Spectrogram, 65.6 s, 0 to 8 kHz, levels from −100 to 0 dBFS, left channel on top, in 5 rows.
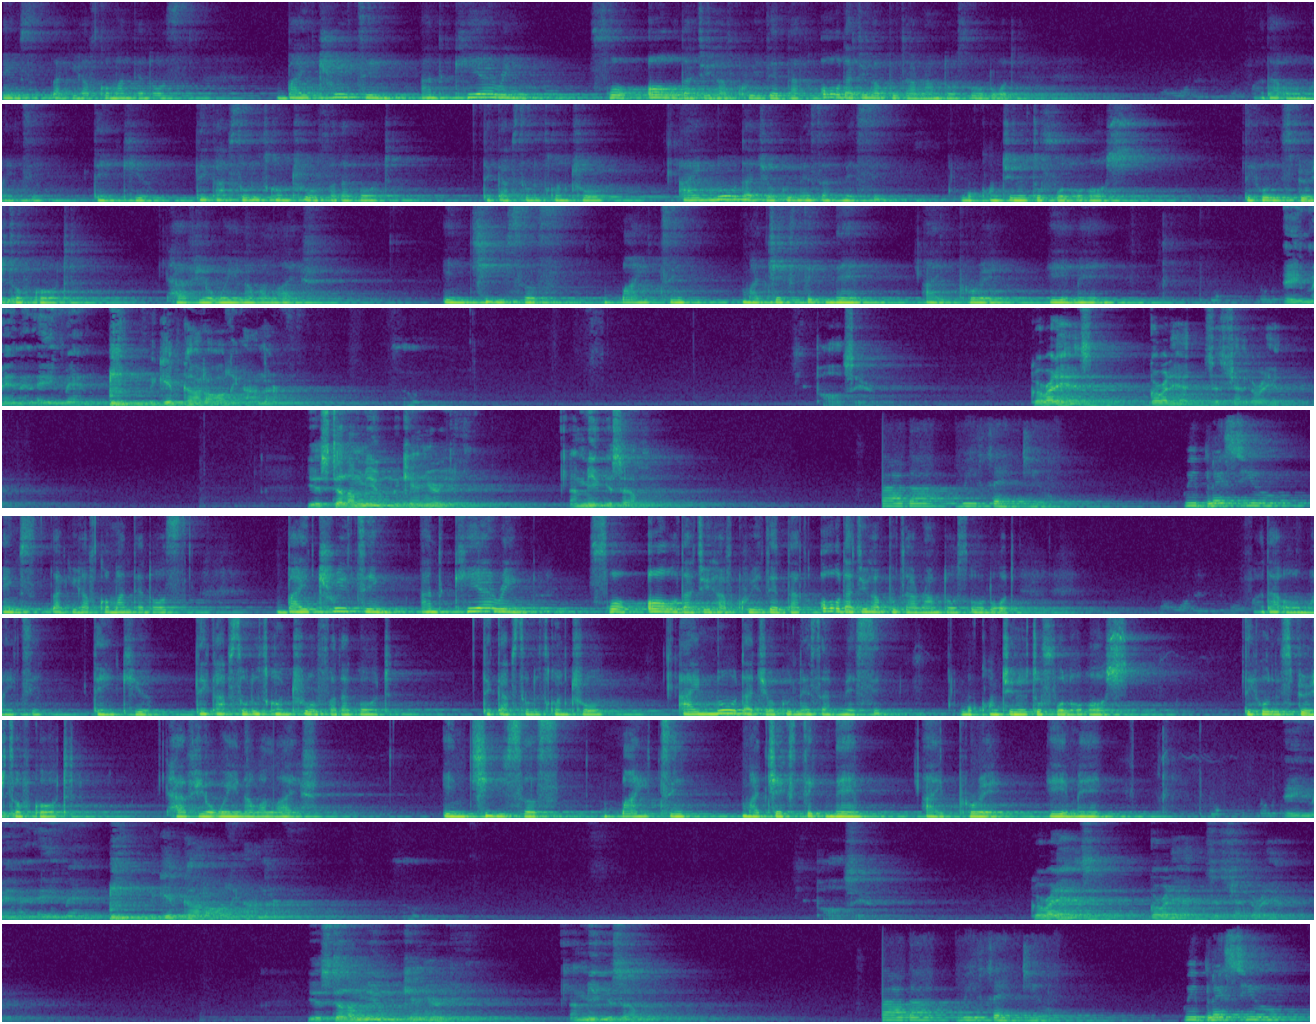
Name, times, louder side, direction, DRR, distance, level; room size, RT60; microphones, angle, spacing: voice 1, 0.0-1.7 2.7-3.9 4.2-5.2 5.9-10.1 12.5-13.5 14.0-14.6 15.1-16.9 17.9-19.1 19.9-21.9 22.7-24.4 25.5-26.9 27.9-29.4 30.6-31.7 32.3-33.1 33.6-34.9 35.5-36.2 36.7-37.3 38.8-39.0 39.8-40.3, right 3 dB, 65° right, 11 dB, 0.5 m, -23 dB
voice 2, 39.1-42.1 43.4-43.5 47.6-48.0 49.7-50.2 50.8-52.1 55.5-57.0 58.2-58.8, left 2 dB, 70° left, 7 dB, 0.8 m, -31 dB
voice 3, 61.3-63.0 64.3-65.3, equal, 5° right, 5 dB, 0.6 m, -30 dB
13.5 x 9.4 x 5.0 m, 2.6 s
head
